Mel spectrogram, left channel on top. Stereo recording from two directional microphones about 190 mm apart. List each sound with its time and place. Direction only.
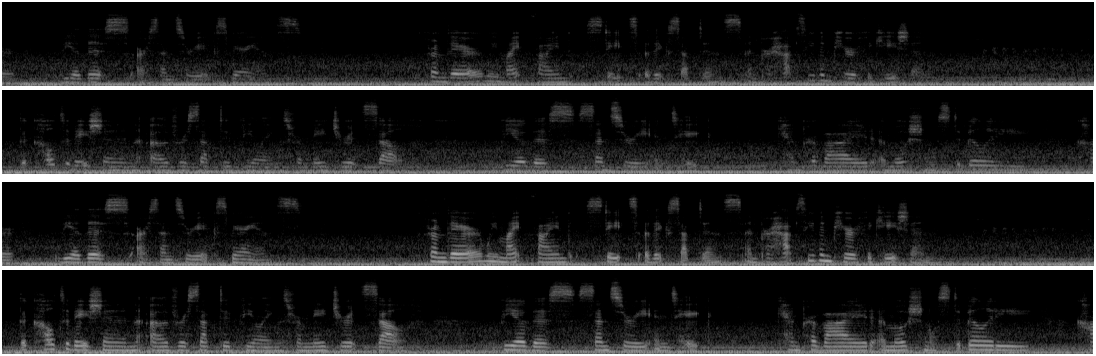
0.6 s speech: 15° right (ahead or behind)
4.3 s a woman's voice: 20° right (ahead or behind)
11.1 s a woman's voice: 20° right (ahead or behind)
15.9 s a woman's voice: 20° right (ahead or behind)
